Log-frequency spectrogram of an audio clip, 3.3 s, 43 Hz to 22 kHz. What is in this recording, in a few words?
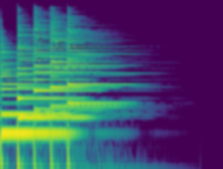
E Minor 11th guitar chord, Open G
